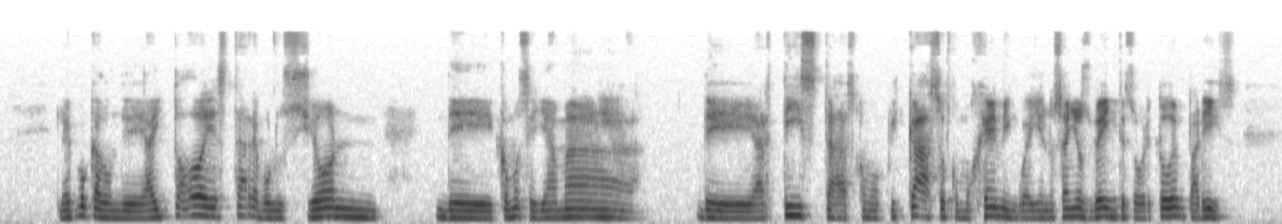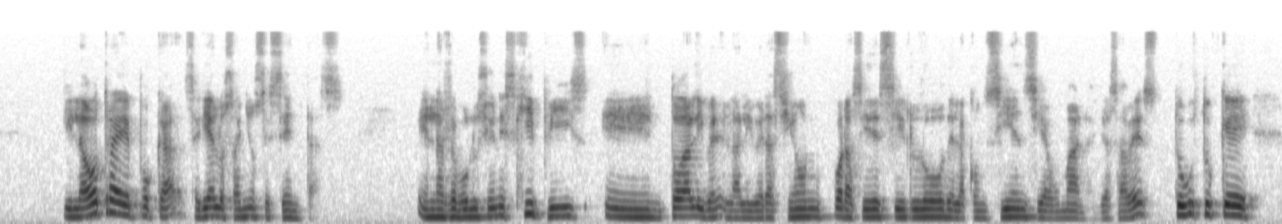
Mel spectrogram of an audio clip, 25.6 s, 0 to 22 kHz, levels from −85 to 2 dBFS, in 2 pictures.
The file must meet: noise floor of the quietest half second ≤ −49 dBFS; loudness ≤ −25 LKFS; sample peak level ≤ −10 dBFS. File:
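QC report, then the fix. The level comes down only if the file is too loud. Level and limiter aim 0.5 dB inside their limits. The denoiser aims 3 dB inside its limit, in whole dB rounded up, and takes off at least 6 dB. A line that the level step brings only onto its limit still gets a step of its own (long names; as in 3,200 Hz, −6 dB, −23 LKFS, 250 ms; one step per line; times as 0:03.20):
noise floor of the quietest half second −57 dBFS: in spec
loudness −23.0 LKFS: out of spec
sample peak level −5.5 dBFS: out of spec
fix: level −2.5 dB
brickwall limiter −10.5 dBFS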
